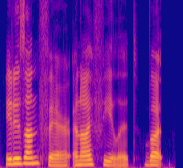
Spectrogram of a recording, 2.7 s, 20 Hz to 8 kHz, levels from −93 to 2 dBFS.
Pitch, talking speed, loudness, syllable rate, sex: 210 Hz, 175 wpm, -19 LUFS, 4.1 syllables/s, female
